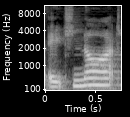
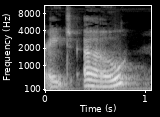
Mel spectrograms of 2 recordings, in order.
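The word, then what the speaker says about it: H₀: next to it um you can pronounce that as h naught or h o so the null hypothesis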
